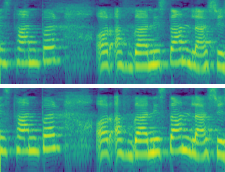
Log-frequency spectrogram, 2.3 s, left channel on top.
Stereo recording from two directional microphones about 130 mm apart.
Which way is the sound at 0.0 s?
30° right (ahead or behind).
